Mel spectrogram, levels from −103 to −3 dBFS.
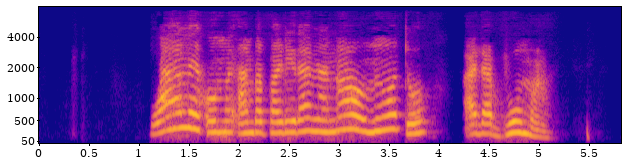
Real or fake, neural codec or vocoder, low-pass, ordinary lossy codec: fake; codec, 44.1 kHz, 2.6 kbps, DAC; 7.2 kHz; MP3, 48 kbps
